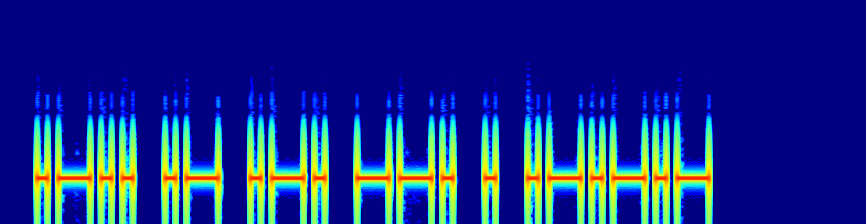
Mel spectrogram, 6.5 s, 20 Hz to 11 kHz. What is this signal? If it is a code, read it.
Morse code, heard as a keyed tone, about 15 wpm, 700 Hz. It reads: LARGE.
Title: Sentences from Top 700 Words 15wpm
